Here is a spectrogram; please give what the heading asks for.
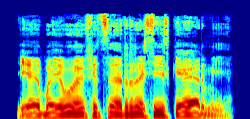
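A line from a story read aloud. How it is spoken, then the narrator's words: Deep bass male voice. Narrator (Russian): пробасил мужик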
